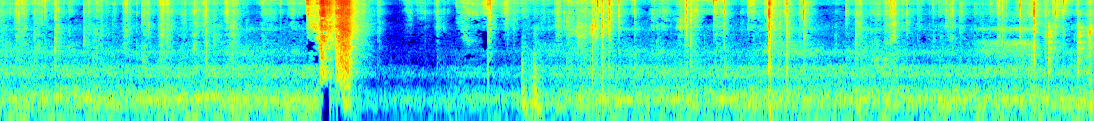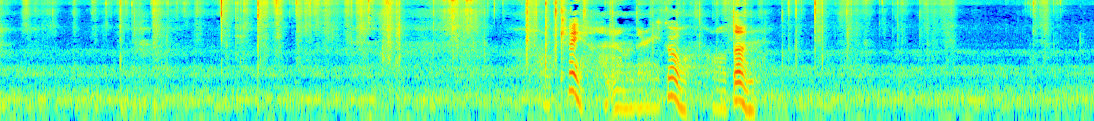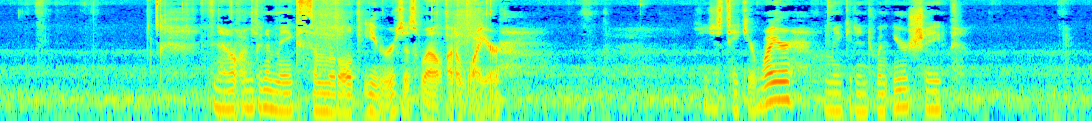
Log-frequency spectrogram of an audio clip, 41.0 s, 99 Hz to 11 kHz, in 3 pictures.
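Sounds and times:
paper and tape crinkling: 0:00.0 - 0:25.7, 0:26.4 - 0:27.0
masking tape tearing: 0:03.8 - 0:04.8.

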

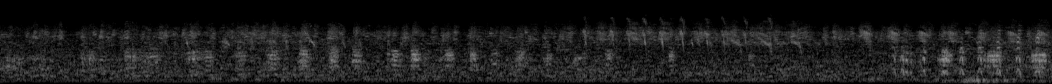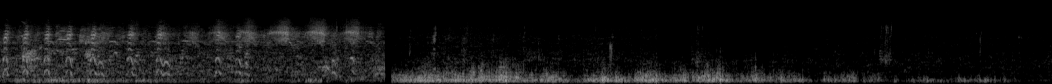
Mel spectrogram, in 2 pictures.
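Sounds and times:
bird chicks clucking: 0:00.0 - 0:14.4
deeper heavy bird calls: 0:00.0 - 0:14.4.

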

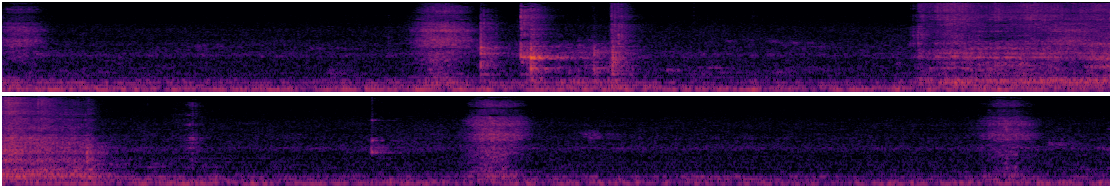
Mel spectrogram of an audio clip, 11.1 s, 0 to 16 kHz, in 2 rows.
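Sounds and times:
scrape on ceramic tiles: 0:04.5 - 0:06.2.

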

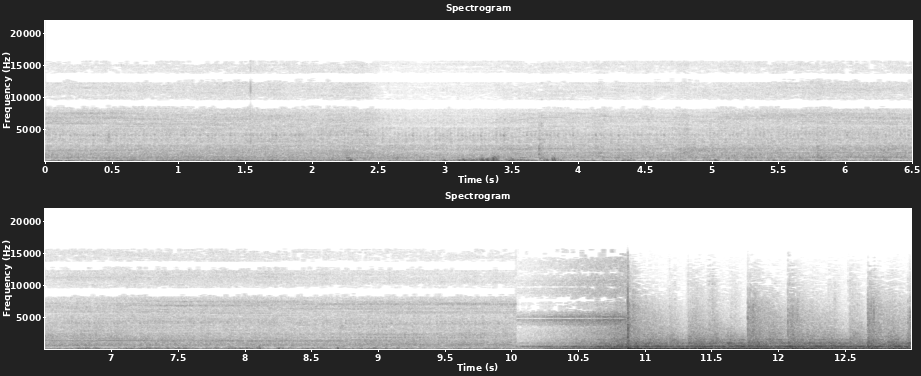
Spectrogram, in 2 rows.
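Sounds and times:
hydraulic pump motor running: 0:00.0 - 0:10.1.

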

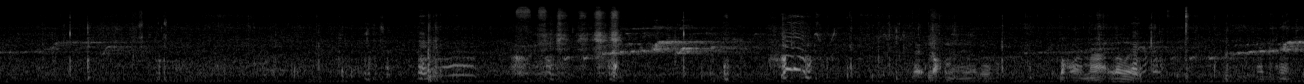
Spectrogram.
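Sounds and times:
monkeys calling: 0:04.2 - 0:08.3, 0:10.6 - 0:13.0.

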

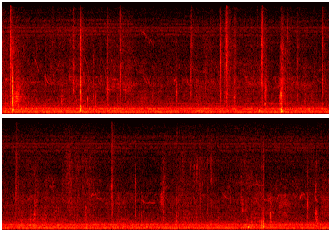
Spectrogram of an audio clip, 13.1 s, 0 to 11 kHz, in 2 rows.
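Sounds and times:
branches snapping and cracking: 0:00.0 - 0:00.4, 0:03.7 - 0:07.3.

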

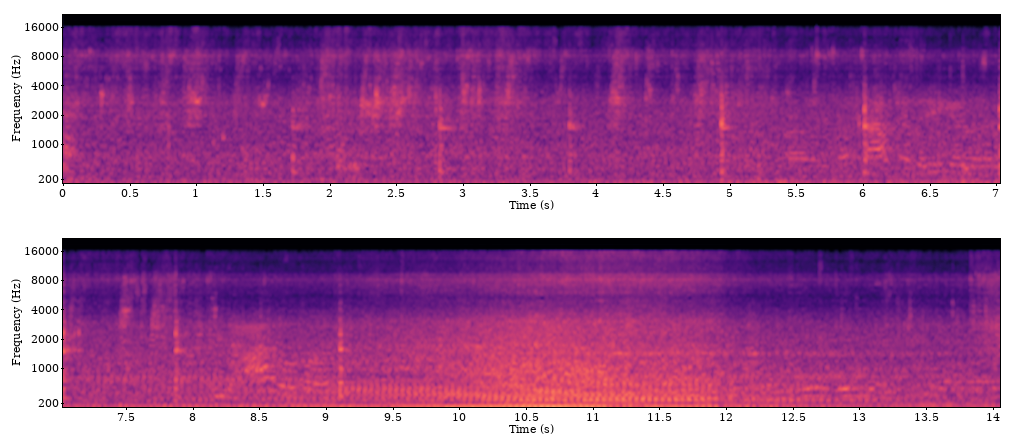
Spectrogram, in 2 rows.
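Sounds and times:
deep-frying sizzling oil: 0:00.0 - 0:14.0.

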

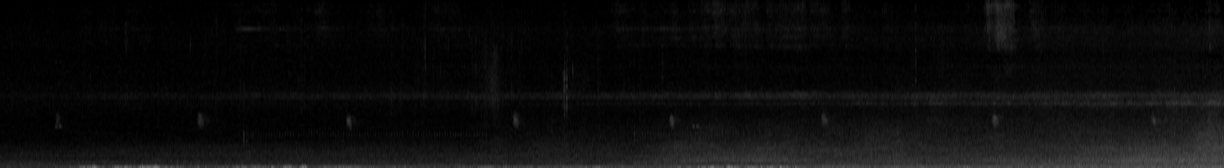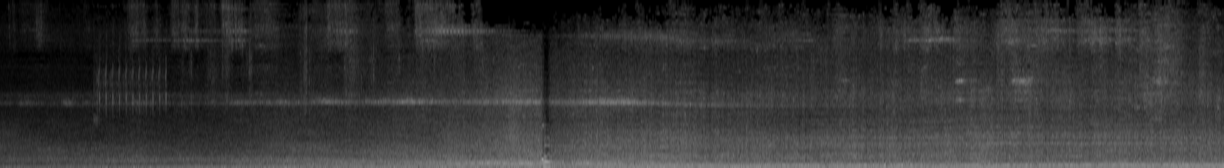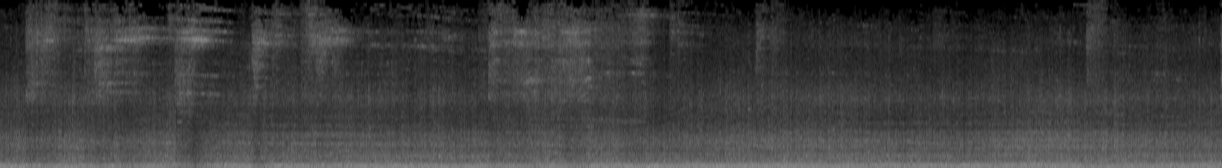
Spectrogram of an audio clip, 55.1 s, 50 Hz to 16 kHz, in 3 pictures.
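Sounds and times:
locomotive approaching: 0:08.0 - 0:55.0
steel wheels rumbling on rails: 0:15.9 - 0:55.0
thin high whine: 0:17.5 - 0:47.3.

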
